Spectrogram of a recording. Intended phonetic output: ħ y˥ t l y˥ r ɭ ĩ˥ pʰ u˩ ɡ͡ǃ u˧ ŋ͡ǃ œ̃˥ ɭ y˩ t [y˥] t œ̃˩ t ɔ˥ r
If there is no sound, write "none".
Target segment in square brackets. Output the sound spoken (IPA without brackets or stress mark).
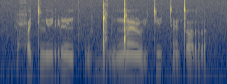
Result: y˥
